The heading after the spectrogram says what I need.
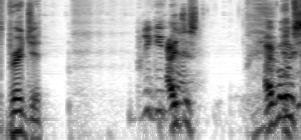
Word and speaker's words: Brigitte: Why do you say her name like she's French? Brigitte, She's not. It's Bridget.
